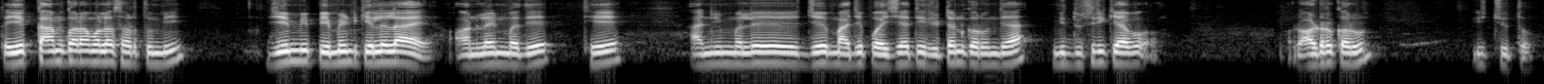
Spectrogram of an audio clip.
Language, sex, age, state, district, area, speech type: Marathi, male, 18-30, Maharashtra, Amravati, urban, spontaneous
